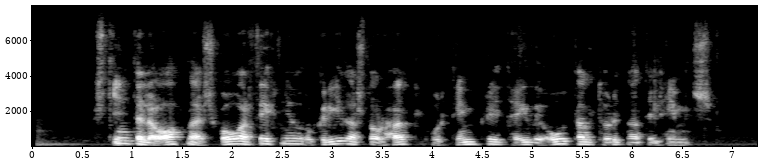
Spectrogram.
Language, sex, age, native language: Icelandic, male, 60-69, Icelandic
